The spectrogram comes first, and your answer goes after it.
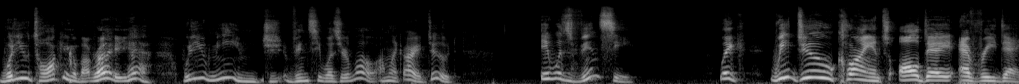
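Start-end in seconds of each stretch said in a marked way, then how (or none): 1.8-3.8 mock sudden serious concern, much quieter. Retelling how he suddenly got all serious when told this, mock-concerned, serious tone. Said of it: "He got all concerned".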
